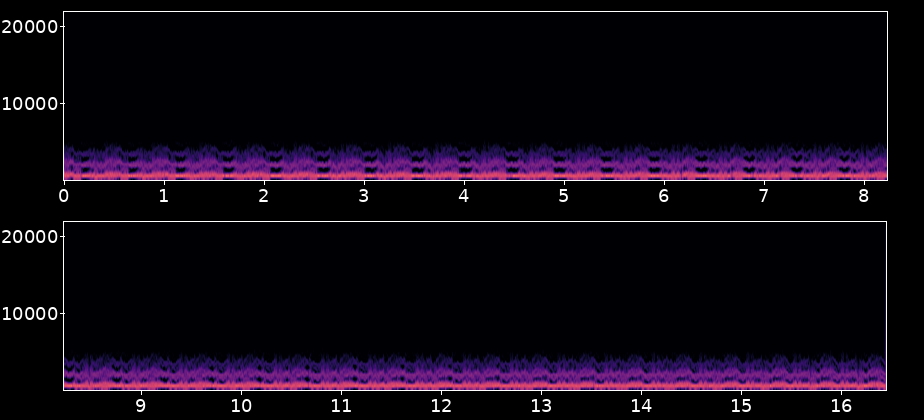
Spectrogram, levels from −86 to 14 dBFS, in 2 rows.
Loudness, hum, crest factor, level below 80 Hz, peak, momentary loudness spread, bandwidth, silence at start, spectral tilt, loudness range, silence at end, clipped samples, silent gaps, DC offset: -30 LUFS; none; 8 dB; under -90 dBFS; -22 dBFS; 1 LU; 4.8 kHz; 0 s; 0.5 dB/octave; 0 LU; 0 s; under 0.1%; none; under 0.1%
